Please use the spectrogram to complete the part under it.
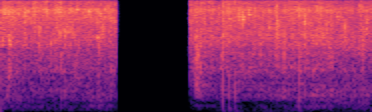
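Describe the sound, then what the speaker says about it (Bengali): Rohu fish pieces fry crisply in hot oil, a steady close sizzle that cuts out abruptly for a moment before resuming just as loud. "আজকে আমি মাছটাকে একটু কড়া করে ভেজে নেব।"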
